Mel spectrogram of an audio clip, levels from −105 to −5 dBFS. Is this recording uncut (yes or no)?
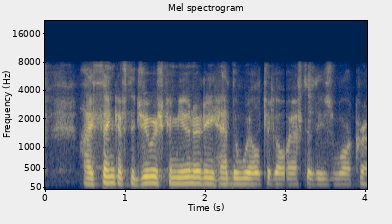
no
